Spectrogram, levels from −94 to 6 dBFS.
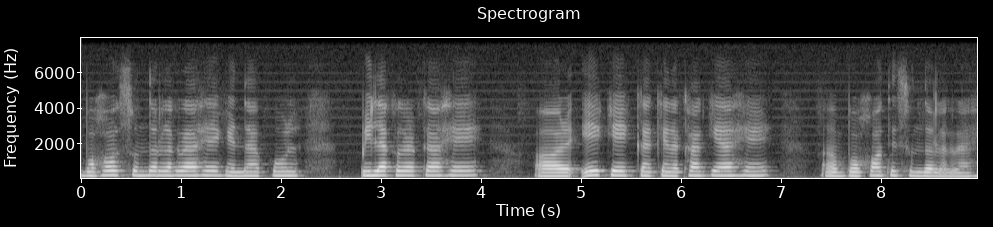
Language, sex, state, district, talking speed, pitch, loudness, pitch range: Hindi, female, Chhattisgarh, Sukma, 175 wpm, 230 Hz, -15 LUFS, 215-235 Hz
